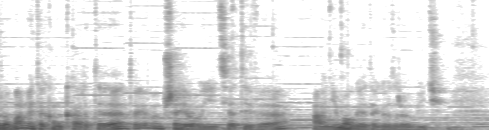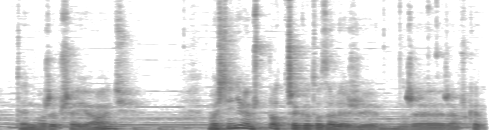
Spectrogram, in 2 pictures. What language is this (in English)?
Polish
